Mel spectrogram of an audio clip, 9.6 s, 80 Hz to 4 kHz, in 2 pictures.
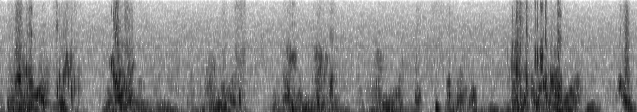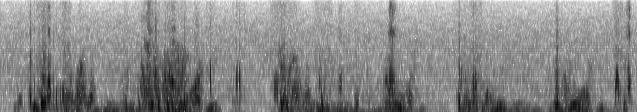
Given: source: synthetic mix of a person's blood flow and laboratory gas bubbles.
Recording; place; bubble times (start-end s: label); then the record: Doppler ultrasound of blood flow; precordium
0.04-0.33 s: bubbles
0.39-0.61 s: bubbles
0.79-1.06 s: bubbles
1.75-1.83 s: bubbles
2.11-2.26 s: bubbles
2.33-2.55 s: bubbles
3.10-3.18 s: bubbles
3.23-3.40 s: bubbles
3.80-4.25 s: bubbles
4.61-4.78 s: bubbles
4.86-5.32 s: bubbles
5.69-6.21 s: bubbles
6.32-6.39 s: bubbles
6.51-6.61 s: bubbles
6.79-7.02 s: bubbles
7.13-7.27 s: bubbles
7.31-7.36 s: bubbles
7.42-7.48 s: bubbles
7.67-7.79 s: bubbles
8.18-8.49 s: bubbles
8.91-9.01 s: bubbles
9.36-9.54 s: bubbles
From the record:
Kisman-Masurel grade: 233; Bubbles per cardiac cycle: several, 3 to 8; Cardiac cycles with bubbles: 50 to 99%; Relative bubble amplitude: loud (0.450 to 0.775); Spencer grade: 3 (all of the cardiac periods contain showers or single bubble signals, but not dominating or overriding the cardiac motion signals); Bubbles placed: anywhere in the cardiac cycle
